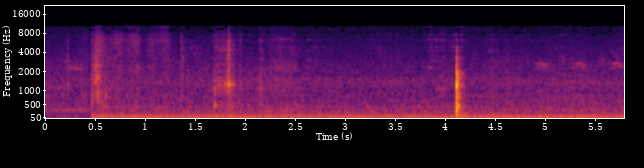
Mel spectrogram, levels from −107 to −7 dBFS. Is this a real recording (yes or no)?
yes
